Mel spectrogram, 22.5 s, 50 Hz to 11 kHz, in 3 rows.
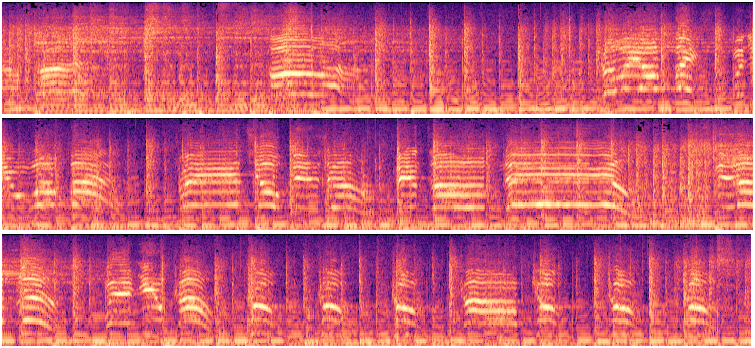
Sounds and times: Music: 0:00.0 - 0:22.5.

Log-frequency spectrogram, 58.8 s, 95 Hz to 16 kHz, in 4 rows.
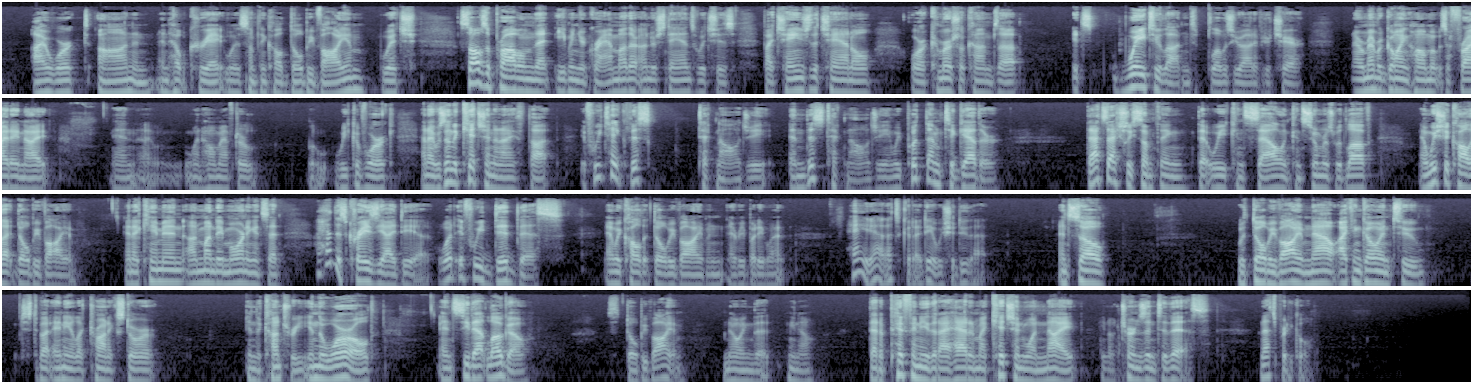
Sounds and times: Speech: 0:00.3 - 0:15.2, 0:15.8 - 0:24.7, 0:25.6 - 0:39.3, 0:40.0 - 0:40.5, 0:41.8 - 0:43.7, 0:44.3 - 0:45.7, 0:46.5 - 0:49.4, 0:50.2 - 0:52.2, 0:52.8 - 0:57.3.

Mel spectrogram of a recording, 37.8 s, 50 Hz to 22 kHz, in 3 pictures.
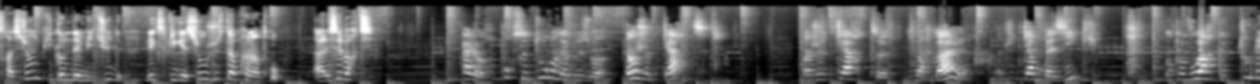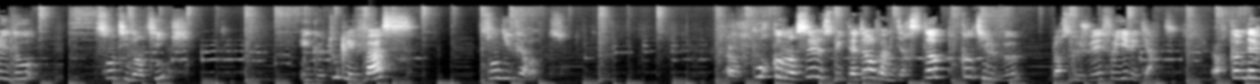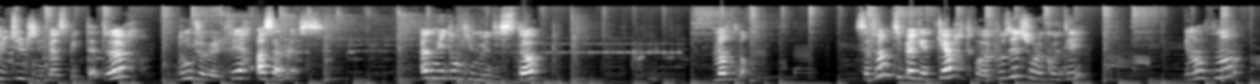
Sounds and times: Speech: 0:00.0 - 0:03.8, 0:04.6 - 0:07.2, 0:08.0 - 0:11.0, 0:11.6 - 0:13.0, 0:13.6 - 0:14.5, 0:15.6 - 0:16.8, 0:17.4 - 0:18.3, 0:19.8 - 0:28.5, 0:29.4 - 0:30.8, 0:32.4 - 0:32.8, 0:33.8 - 0:36.1, 0:37.0 - 0:37.7
Music: 0:00.0 - 0:37.8.

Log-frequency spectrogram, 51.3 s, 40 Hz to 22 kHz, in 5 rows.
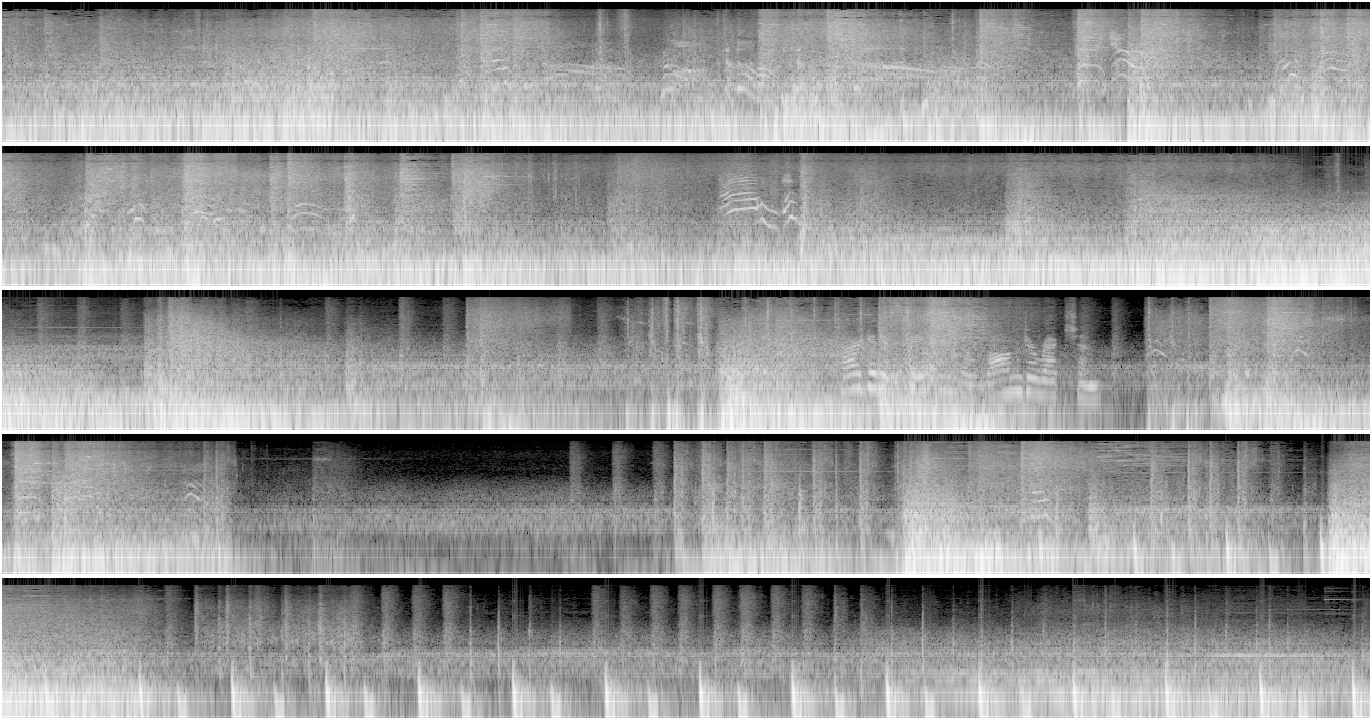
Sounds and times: Speech: 0:26.8 - 0:28.8.

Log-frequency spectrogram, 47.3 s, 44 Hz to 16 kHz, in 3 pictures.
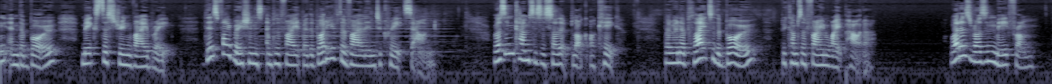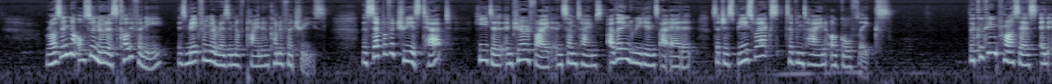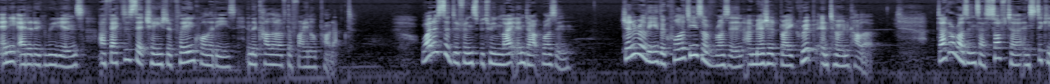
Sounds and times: Speech: 0:00.0 - 0:06.6, 0:07.4 - 0:09.4, 0:10.0 - 0:13.2, 0:14.2 - 0:15.6, 0:16.5 - 0:29.2, 0:30.3 - 0:37.0, 0:37.9 - 0:40.2, 0:40.9 - 0:44.8, 0:45.6 - 0:47.3.

